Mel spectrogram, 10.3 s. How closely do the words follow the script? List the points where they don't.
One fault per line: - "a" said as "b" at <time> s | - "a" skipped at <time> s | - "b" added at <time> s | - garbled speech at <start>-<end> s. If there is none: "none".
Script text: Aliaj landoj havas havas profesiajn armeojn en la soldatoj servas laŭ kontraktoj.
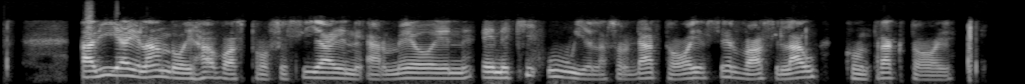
- "havas" skipped at 2.4 s
- "kiuj" added at 5.2 s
